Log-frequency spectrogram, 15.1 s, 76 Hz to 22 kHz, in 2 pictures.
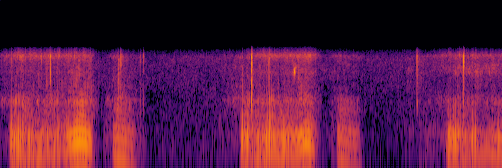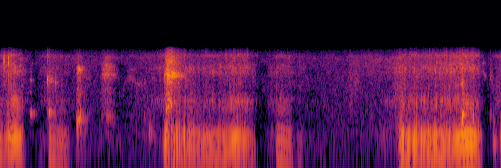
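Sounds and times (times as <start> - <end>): man snoring: 0.1 - 2.0, 3.6 - 5.4, 6.6 - 8.6, 10.0 - 12.0, 13.5 - 14.8.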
